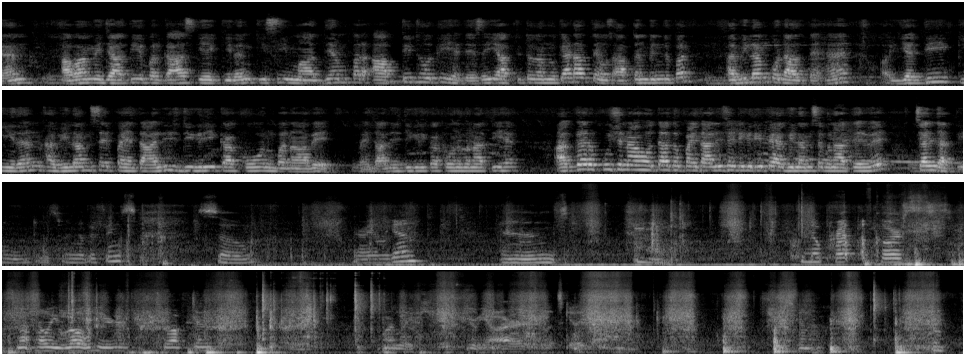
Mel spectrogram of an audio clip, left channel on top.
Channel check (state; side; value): different; both; correlation 0.00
